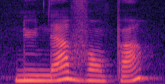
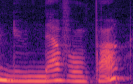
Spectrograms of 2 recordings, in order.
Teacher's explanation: the S does not slide into the A anymore because we have our N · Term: liaison disappeared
